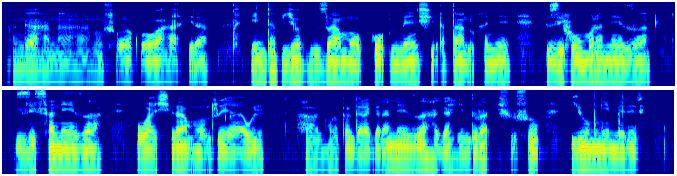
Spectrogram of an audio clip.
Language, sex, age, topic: Kinyarwanda, male, 25-35, finance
